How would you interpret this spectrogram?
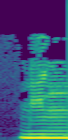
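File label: "ming", pinyin, first tone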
